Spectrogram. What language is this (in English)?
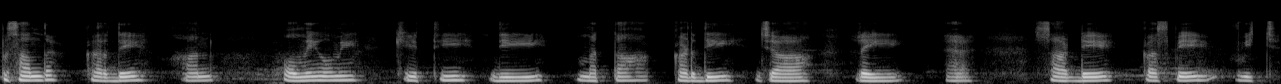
Punjabi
